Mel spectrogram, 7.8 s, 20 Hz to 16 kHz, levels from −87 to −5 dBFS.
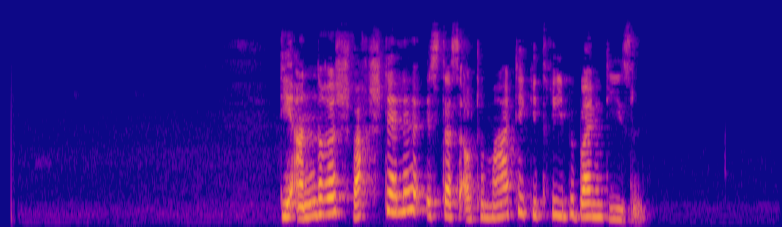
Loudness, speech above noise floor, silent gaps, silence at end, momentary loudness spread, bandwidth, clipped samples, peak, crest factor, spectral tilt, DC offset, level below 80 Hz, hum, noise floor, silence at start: -29 LUFS; 46 dB; none; 1.4 s; 11 LU; 10.5 kHz; under 0.1%; -10 dBFS; 22 dB; -4.5 dB/octave; under 0.1%; -88 dBFS; none; -74 dBFS; 2.8 s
